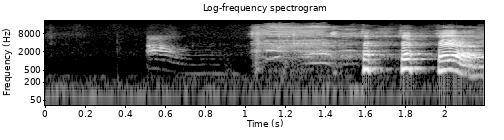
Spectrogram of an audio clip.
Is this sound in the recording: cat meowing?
yes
